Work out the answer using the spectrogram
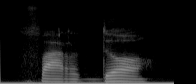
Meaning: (adverb) tomorrow
- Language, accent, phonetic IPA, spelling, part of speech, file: Persian, Iran, [fæɹ.d̪ɒ́ː], فردا, adverb / noun, Fa-فردا.ogg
